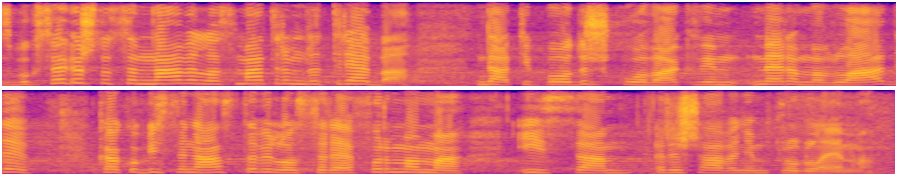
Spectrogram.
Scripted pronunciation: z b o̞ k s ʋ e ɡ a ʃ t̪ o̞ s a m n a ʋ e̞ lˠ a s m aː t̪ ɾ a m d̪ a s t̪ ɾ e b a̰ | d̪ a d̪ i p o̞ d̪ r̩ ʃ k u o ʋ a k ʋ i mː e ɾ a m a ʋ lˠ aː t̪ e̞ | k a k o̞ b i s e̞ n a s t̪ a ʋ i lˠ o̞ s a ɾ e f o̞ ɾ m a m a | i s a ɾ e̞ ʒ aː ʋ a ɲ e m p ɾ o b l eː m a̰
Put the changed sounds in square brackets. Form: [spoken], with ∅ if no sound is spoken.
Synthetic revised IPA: z b o̞ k s ʋ e ɡ a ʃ t̪ o̞ s a m n a ʋ e̞ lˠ a s m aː t̪ ɾ a m d̪ a [∅] t̪ ɾ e b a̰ | d̪ a [t̪] i p o̞ d̪ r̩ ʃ k u o ʋ a k ʋ i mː e ɾ a m a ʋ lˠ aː [d̪] e̞ | k a k o̞ b i s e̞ n a s t̪ a ʋ i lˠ o̞ s a ɾ e f o̞ ɾ m a m a | i s a ɾ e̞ [ʃ] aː ʋ a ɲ e m p ɾ o b l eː m a̰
